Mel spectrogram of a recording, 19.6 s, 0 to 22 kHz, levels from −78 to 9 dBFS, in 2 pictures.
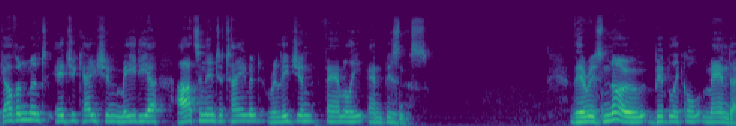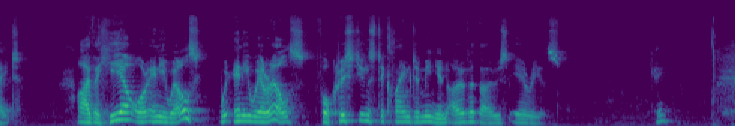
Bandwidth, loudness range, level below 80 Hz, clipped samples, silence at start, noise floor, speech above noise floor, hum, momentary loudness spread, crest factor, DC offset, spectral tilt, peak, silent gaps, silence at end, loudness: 13.5 kHz; 9 LU; -66 dBFS; under 0.1%; 0 s; -68 dBFS; 44 dB; none; 14 LU; 20 dB; under 0.1%; -6.5 dB/octave; -6 dBFS; none; 0 s; -25 LUFS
